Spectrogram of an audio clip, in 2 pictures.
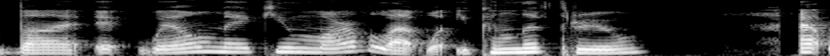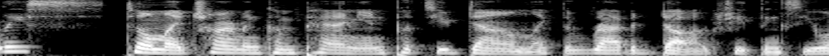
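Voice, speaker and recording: A woman's voice: sits low, a little mellow. A woman playing a wry, playfully menacing young vampire slayer in an ASMR roleplay monologue, chatty, teasing and theatrical. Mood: menacing, taunting.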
